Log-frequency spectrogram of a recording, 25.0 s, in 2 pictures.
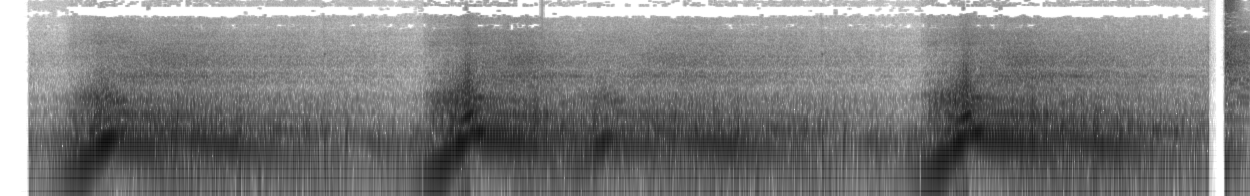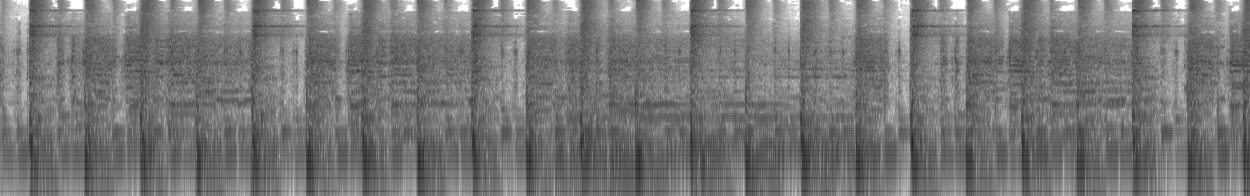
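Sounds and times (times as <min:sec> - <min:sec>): car engine revving: 0:00.3 - 0:12.2
rock music: 0:12.2 - 0:25.0.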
